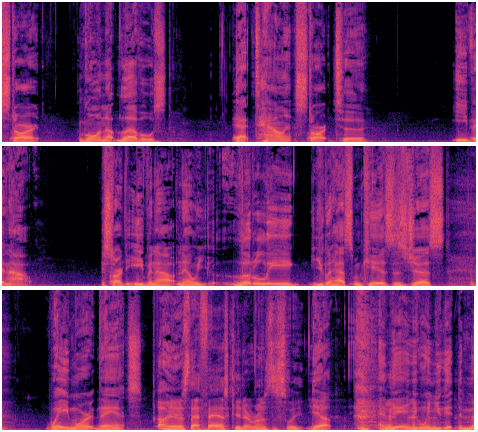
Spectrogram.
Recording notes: In this episode we outside again at The Premier Sports Academy.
